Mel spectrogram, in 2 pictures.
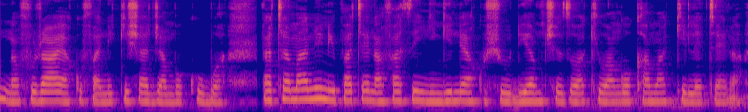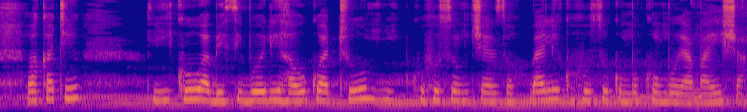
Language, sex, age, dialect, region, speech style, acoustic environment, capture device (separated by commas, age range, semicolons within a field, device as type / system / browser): Swahili, female, 25-34, Kenya - Mombasa, Kenya, focused, silence, mobile / Linux / Chrome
